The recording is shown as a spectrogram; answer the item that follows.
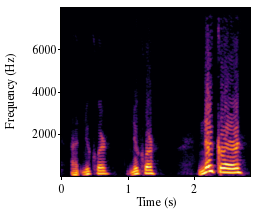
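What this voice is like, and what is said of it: Imitates another person's voice. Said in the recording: “my Bush impression”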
